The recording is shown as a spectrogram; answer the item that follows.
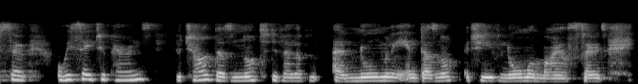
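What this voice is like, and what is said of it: South African accent. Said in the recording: “as you can hear from my accent, I come from South Africa”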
